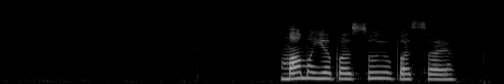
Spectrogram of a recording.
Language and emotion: Russian, neutral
